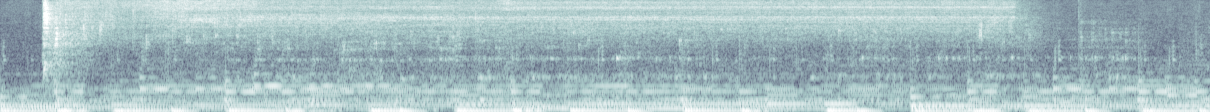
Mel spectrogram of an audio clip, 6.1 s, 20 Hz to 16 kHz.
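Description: Touch-free electronic sensor faucet (Chicago Faucets eTronic 40) running a steady stream of water into the sink. It starts just after the start and shuts off by itself about five seconds in.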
